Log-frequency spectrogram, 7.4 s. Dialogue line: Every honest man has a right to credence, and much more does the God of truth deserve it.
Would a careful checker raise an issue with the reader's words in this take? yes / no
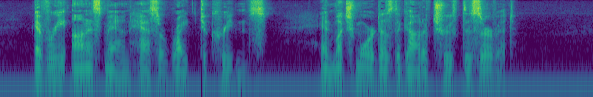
no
